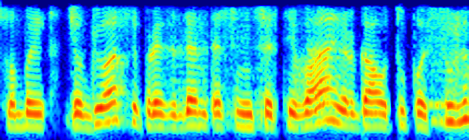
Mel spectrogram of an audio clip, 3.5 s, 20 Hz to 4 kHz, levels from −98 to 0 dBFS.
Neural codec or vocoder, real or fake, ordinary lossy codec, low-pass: codec, 24 kHz, 1.2 kbps, DualCodec; fake; AAC, 16 kbps; 3.6 kHz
